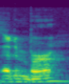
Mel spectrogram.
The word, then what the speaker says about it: Edinburgh: Oh, it's Edinburgh. Yeah. No, not borough. Edin- Edinburgh. Like Edinburgh. Edinburgh. Yeah, Edinburgh. Wait, so you're in Edinburgh?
